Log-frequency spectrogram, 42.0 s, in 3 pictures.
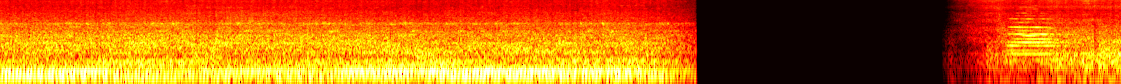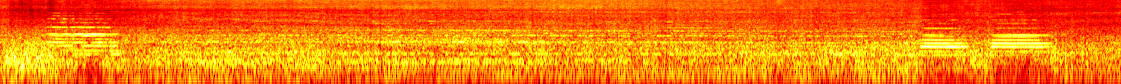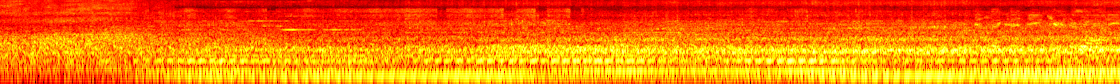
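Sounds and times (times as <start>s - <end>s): freight train rolling past: 0.0s - 8.7s, 11.9s - 42.0s
locomotive horn: 12.5s - 13.4s, 14.5s - 15.6s, 18.2s - 27.4s.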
